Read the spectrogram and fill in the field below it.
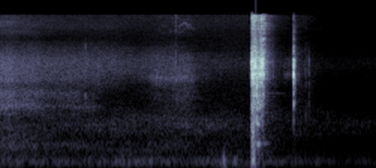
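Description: Airsoft pistol firing BBs into a PETG plastic test piece: a few faint ticks, then one sharp loud snap and a smaller crack shortly after, against near silence.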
